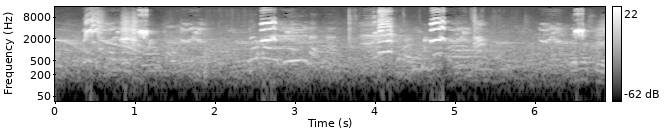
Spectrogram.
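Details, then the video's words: In Belgrade Zoo, Serbia, during 2022, a caged red lory utters harsh, grating squawks in irregular bursts, some paired, with quieter twittering and background murmur between them. "Papagaj crveni lori│Red Lory│Eos rubra"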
